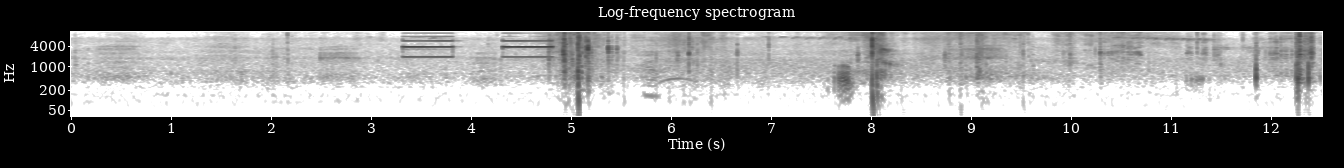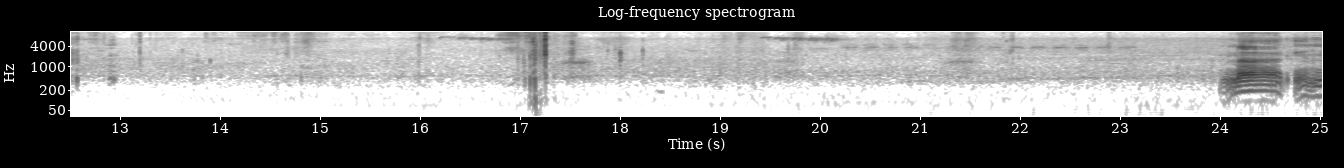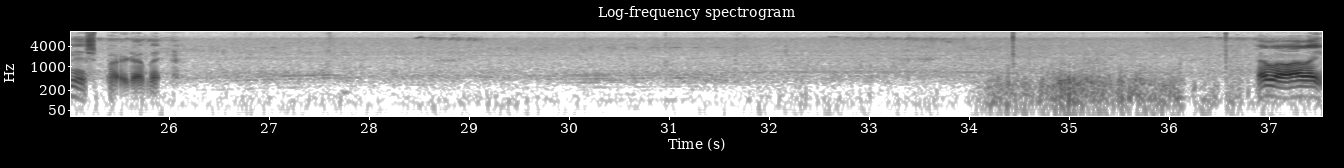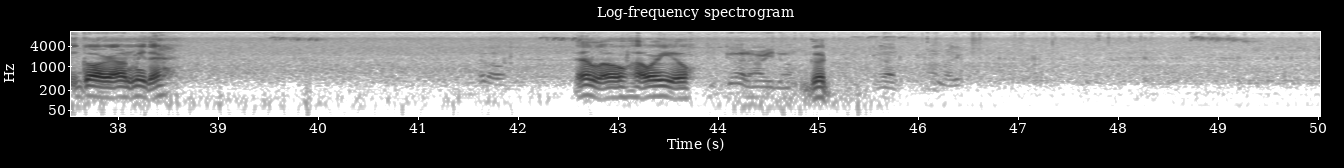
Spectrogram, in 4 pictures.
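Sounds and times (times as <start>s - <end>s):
distant bird calls: 0.0s - 50.0s
faint outdoor background noise: 0.0s - 50.0s
low rustle: 0.3s - 24.0s.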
